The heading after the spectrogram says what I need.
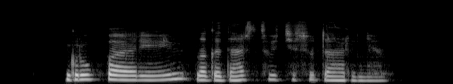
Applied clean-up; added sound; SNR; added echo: neural mask model DeepFilterNet 3.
